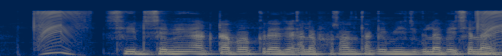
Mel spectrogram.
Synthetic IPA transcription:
siʈsebʱiŋɛkʈap̬ɔkɾijad͡ʒekʰalepʰɔsɔlt̪ʰakebid͡ʒɡulabet͡ʃʰelaj

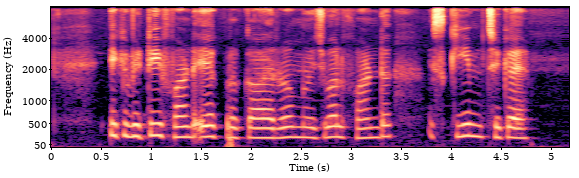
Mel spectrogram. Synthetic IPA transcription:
ɪkʋɪʈipʰə̃ɳɖeːk̚pɾɐkaːɾomɪd͡ʒʋəlpʰɐɳɖɪskiːmt͡ʃʰɪkɛː

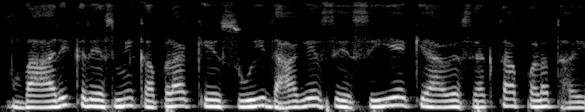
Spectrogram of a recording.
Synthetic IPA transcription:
baːɾɪkɾeːsmikəpɽakesuːid̪ʱaːɡesesiːekiaːwəsjəkt̪apəɽət̪ɦəi

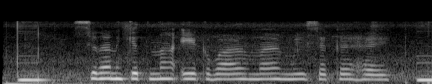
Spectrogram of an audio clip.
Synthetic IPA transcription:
sɪɾənkɪt̪naʔeːkbaːɾmẽmɪlsəkeɦɛː

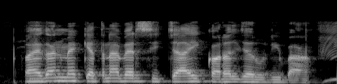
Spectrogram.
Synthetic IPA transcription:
bəːjɡənmẽkɪt̪nabeɾsɪt͡ʃaːikəɾəld͡ʒəɾuːɾibaː

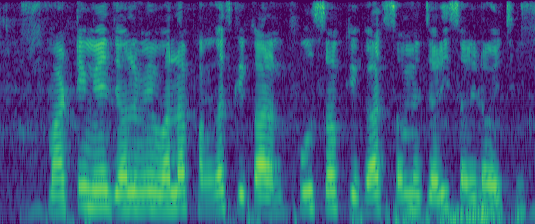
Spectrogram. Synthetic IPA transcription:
maːʈimẽd͡ʒəlmẽʋaːlapʰə̃ŋɡət͡ʃkekaːɾəɳpʰulsəb̚ʱkeɡad͡ʒsəmẽd͡ʒəɽisəɾeɾəɦət͡ʃʰɛː

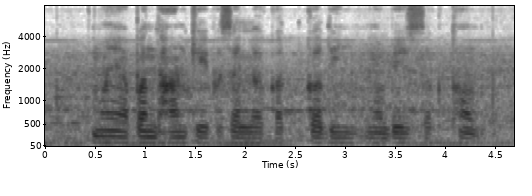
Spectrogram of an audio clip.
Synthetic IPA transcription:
mə̃jəpənd̪ʱaːnkepʰəsəlːak | kad̪ɪnmə̃beːsəkt̪ʰaɦũː

